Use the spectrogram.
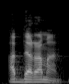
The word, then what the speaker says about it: Abderramán: Quick note here, his name is pronounced as Abdul Rahman, but I will pronounce it in the Spanish way, Abderrahman.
